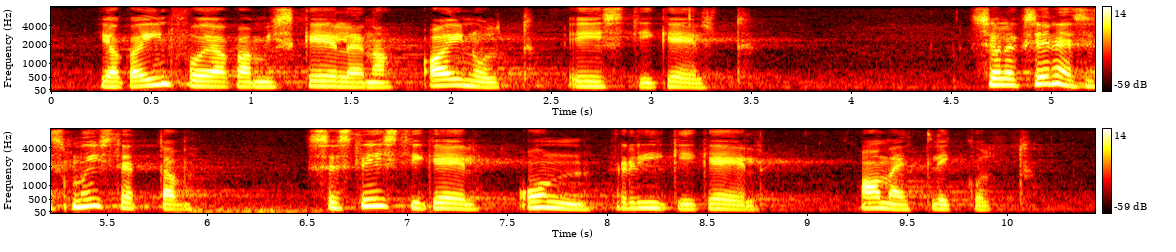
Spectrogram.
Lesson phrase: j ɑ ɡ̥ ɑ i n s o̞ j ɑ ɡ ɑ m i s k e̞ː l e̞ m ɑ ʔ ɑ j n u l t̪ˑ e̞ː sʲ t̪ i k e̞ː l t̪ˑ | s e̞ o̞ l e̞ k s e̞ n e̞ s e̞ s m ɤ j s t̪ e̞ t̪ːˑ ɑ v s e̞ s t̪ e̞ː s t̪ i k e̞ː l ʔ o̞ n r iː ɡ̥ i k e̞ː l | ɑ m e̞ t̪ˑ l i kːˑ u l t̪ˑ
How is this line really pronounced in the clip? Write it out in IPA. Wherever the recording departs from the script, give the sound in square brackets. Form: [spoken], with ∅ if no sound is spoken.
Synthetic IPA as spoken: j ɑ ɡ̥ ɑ i n [f] o̞ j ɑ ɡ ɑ m i s k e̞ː l e̞ [n] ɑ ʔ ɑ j n u l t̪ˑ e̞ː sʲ t̪ i k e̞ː l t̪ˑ | s e̞ o̞ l e̞ k s e̞ n e̞ s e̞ s m ɤ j s t̪ e̞ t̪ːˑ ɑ v s e̞ s t̪ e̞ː s t̪ i k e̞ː l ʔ o̞ n r iː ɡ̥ i k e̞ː l | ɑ m e̞ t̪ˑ l i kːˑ u l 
